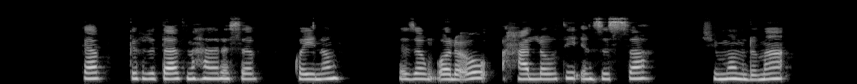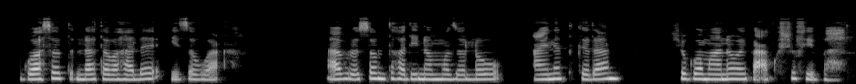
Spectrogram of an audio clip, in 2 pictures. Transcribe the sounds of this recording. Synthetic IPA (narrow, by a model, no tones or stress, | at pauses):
kʰaβ | kɨflɨt̪ʰat̪maħβɐɾɐsɐβ | kʰo̞jno̞m | ʔɨzo̞mkʼolʕuħalːɐwt̪ʰiʔɨnsɨsa | ʃɪmːo̞md̪ɨmːa | ɡaso̞t̪ɨnd̪at̪ʰɐβaɦalɐjɪt͡sʼɨwːa̰ʕ | ʔaβɾɨʔso̞mt̪ʰɐxɐd̪inomːozɐlːɐwu | ʕajnɐt̪kʰɨd̪an | ʃɨɡo̞manɐwɔjkʰa̰ʕa̰kʰu̥ʃufjɪbːahal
